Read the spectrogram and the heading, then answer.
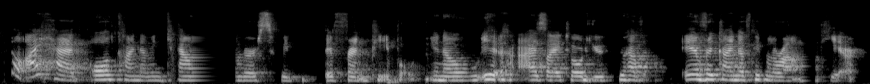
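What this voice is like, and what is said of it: Slight accent. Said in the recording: “you have a bit of an accent”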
